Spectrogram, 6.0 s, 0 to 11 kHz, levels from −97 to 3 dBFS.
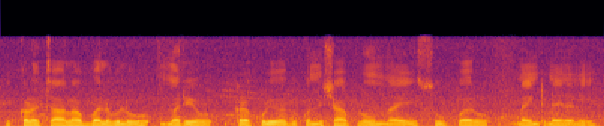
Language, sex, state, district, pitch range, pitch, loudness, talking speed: Telugu, male, Telangana, Hyderabad, 135-145 Hz, 140 Hz, -15 LUFS, 120 wpm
